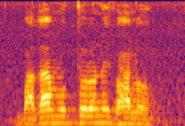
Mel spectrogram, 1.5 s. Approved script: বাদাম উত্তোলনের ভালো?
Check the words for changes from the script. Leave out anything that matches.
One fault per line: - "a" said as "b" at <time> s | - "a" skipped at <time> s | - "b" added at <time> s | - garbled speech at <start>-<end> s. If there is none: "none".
none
